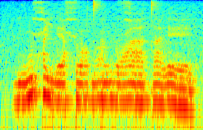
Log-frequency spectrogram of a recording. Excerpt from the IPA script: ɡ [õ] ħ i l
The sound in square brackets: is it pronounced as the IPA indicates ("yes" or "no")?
no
